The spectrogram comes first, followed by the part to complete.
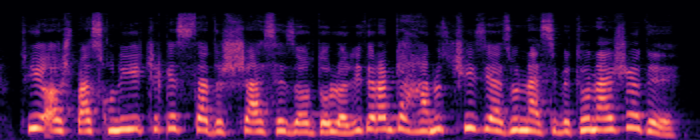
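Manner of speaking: high, loud, excited; eager buyer. Acted. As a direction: pounce on the salesman. Wife suddenly eager to buy.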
